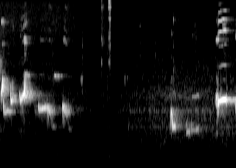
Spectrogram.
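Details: Pied butcherbird in wooded country of the New England region of NSW, Australia; clear, fluting whistled notes sliding up and down in a short phrase, a long pause, then a few more lower whistles and a bright rising note.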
